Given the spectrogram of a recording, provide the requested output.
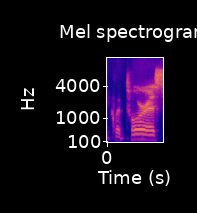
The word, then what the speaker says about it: clitoris: i've gotten to say clitoris on stream so welcome to romance guys and i have to say it like that because it rhymes with dolores so i have to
